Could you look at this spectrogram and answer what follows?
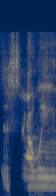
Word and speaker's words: Samhain: If I'm pronouncing that right, Samhain. No, it's Samhain. It's Samhain like that one.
